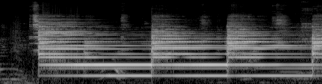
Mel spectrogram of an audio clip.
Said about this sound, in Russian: А еще ребятам разрешили позвонить в колокол.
